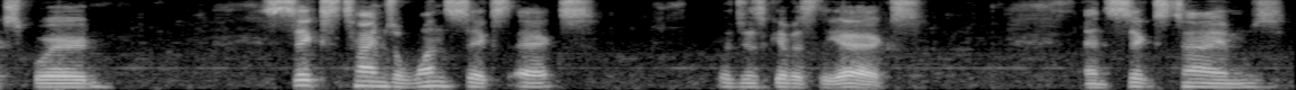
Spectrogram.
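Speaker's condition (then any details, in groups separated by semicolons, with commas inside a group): No condition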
